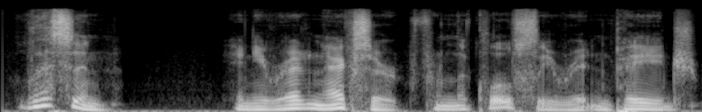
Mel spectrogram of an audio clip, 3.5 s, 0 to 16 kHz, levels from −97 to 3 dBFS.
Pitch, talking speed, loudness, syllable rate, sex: 110 Hz, 190 wpm, -20 LUFS, 5.8 syllables/s, male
